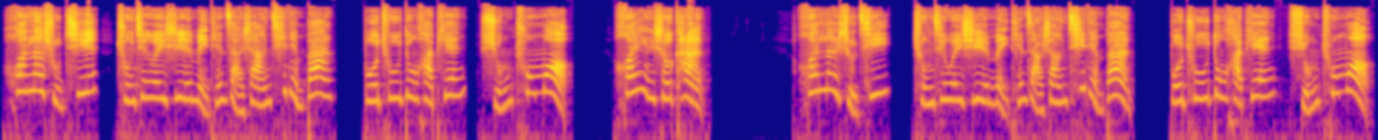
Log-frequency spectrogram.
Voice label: 女; 熊出没

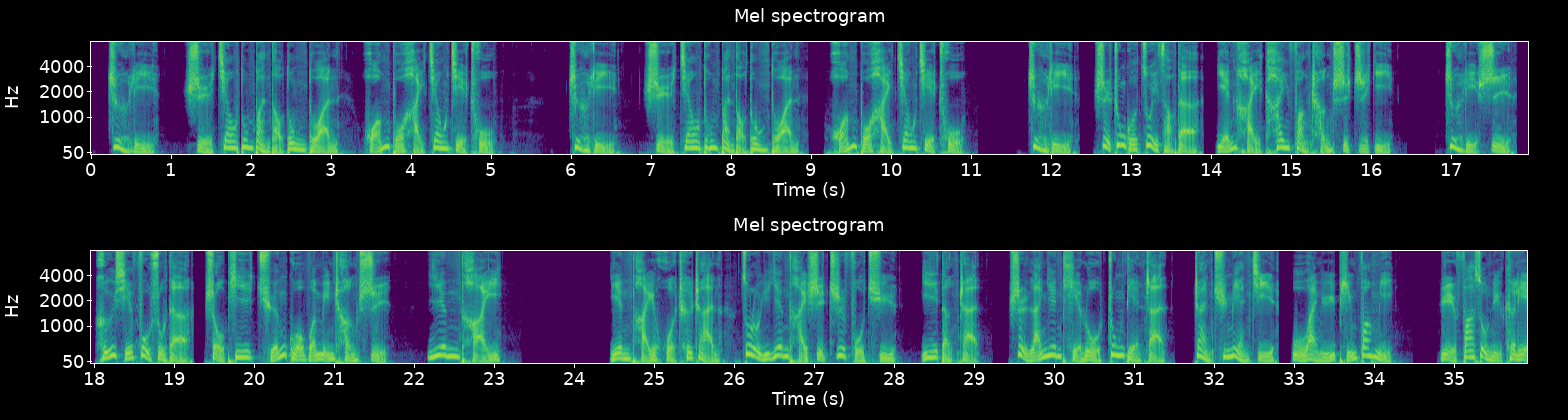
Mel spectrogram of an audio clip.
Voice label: 男 公安 配音; 烟台站派出所“三位一体”强化阵地管控

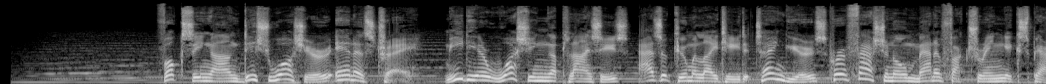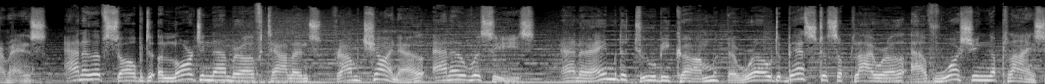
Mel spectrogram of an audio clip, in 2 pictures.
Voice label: 英男 英语专题男声

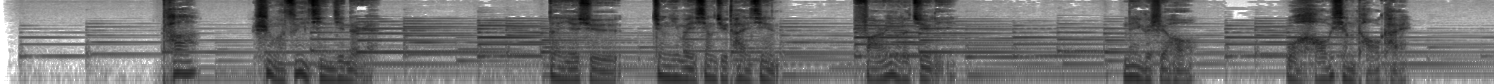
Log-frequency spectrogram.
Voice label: 男 浑厚男声 广告; 国语男声配音; 腾讯; 男95浑厚男声

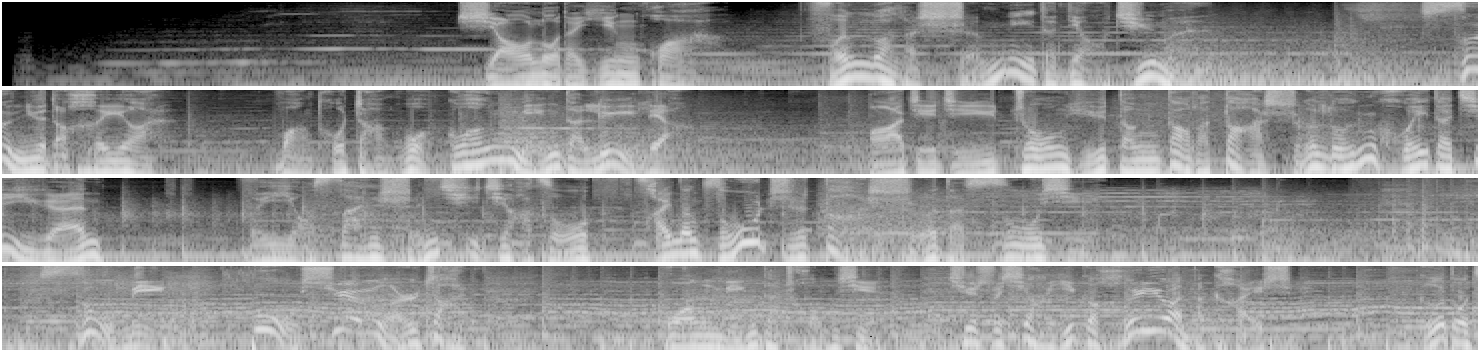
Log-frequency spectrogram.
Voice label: 男 游戏宣传 磁性 阴冷

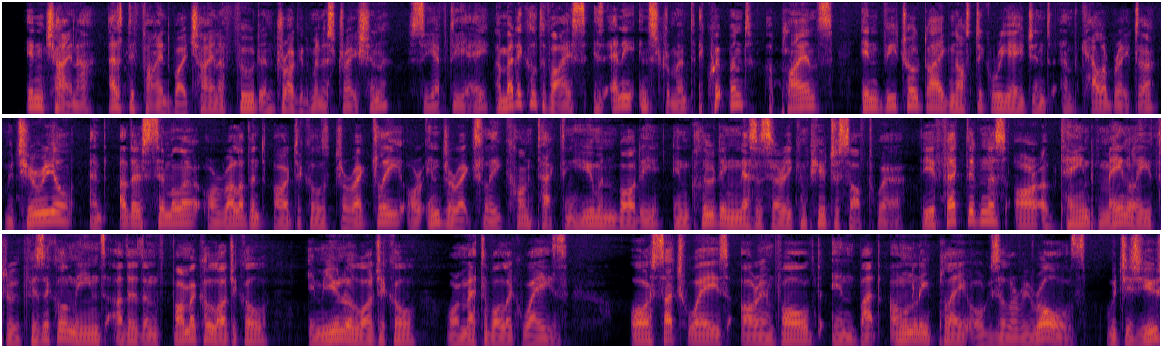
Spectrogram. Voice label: 外籍 男

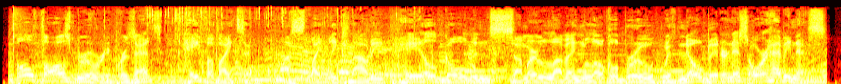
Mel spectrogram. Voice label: 外籍英男 酒广告 轻快

